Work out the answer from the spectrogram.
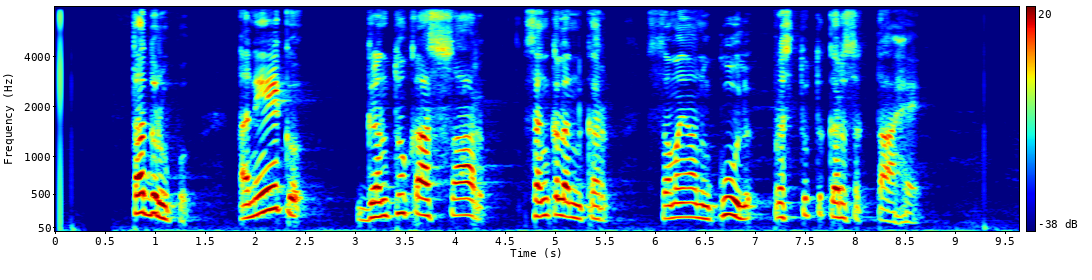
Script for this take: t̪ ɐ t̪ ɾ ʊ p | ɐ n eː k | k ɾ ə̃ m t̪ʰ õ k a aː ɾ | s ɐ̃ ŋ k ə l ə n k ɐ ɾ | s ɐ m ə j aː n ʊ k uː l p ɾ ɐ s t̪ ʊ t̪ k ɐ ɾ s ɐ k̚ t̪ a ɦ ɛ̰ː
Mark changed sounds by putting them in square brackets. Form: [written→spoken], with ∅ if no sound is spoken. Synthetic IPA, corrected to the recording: t̪ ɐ [t̪→d̪] ɾ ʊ p | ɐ n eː k | [k→ɡ] ɾ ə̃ [m→n] t̪ʰ õ k a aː ɾ | s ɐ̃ ŋ k ə l ə n k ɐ ɾ | s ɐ m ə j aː n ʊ k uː l p ɾ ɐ s t̪ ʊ t̪ k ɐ ɾ s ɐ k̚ t̪ a ɦ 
